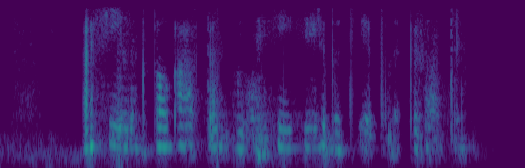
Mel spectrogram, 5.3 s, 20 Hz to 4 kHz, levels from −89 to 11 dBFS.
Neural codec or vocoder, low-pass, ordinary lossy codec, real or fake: codec, 24 kHz, 0.9 kbps, WavTokenizer, medium speech release version 1; 3.6 kHz; AAC, 16 kbps; fake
